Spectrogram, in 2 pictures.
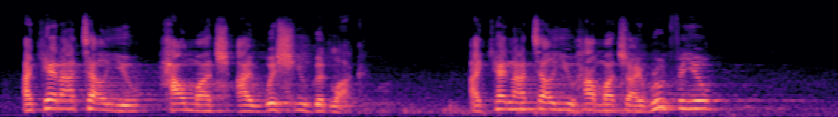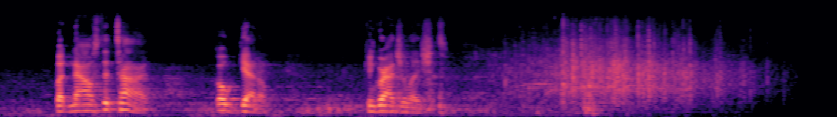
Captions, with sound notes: I cannot tell you how much I wish you good luck. I cannot tell you how much I root for you, but now's the time. Go get em. Congratulations. (crowd claps)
